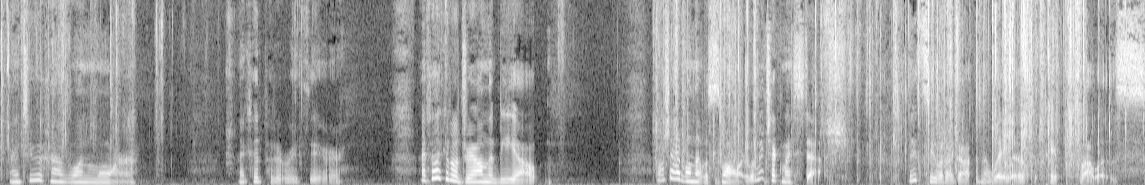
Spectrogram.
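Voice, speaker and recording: Soft-spoken delivery with long, frequent pauses and noticeable background noise. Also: woman. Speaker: crafting YouTuber. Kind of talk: crafting tutorial. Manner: casual thinking aloud.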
